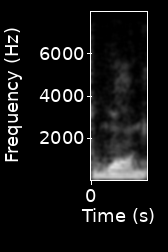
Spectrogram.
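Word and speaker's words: Wang: name of faye wong it's actually spelled w-a-n-g but it's pronounced wong in china and he admits an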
